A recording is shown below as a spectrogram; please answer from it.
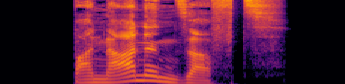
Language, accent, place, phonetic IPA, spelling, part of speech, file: German, Germany, Berlin, [baˈnaːnənˌzaft͡s], Bananensafts, noun, De-Bananensafts.ogg
- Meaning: genitive singular of Bananensaft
